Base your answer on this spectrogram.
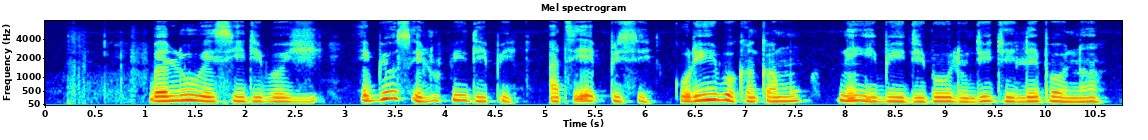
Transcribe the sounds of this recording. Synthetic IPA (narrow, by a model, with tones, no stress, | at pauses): ɡ͡bɛ˨lu˨˦we˧˨si˧˦i˧di˨bo˨ji˨˦ | ɛ˧ɡ͡bi˦o˦˨se˨lu˨˦pi˦˨di˧pi˨ | a˨tʰi˧˦e˦pi˧si˨ | ko˨ɾi˨˦wi˦bo˦˨kã˧˦kã˧mũ˦ | nĩ˦i˧bi˧i˨di˨bo˧o˨lũ˨˦di˦d͡ʒe˧le˦bɔ˦˨nãː˨˦˨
